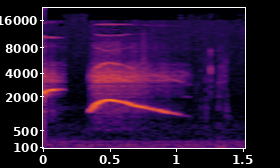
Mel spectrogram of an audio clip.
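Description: A whistled cell phone ringtone: a short rising note followed by a long, bright whistle that slides slowly downward, played clearly with no talking over it.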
